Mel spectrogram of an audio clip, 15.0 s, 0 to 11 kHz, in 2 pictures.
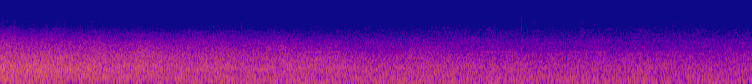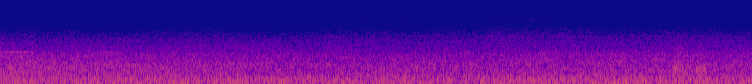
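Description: Airliner on approach to runway 25 left at LAX, a steady broad roar of jet engines holding throughout, gradually easing slightly in loudness with no talk over it.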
